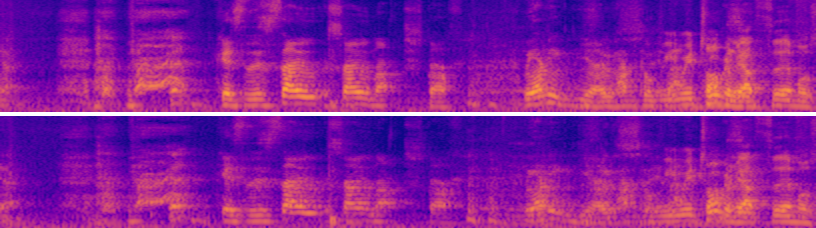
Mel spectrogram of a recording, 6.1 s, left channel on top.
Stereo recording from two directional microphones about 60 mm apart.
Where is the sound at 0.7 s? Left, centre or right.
Left.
